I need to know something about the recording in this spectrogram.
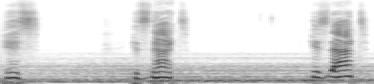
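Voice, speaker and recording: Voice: mid-range voice, very slow, a little hiss or hum, voice pushed up. A performer voicing a terrified young female pegasus pony in a fan fiction reading, pleading in a breathless, stammering way. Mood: pleading, horrified.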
